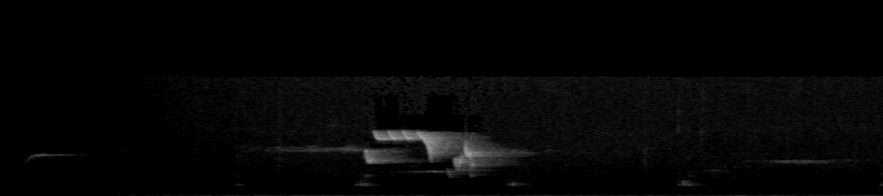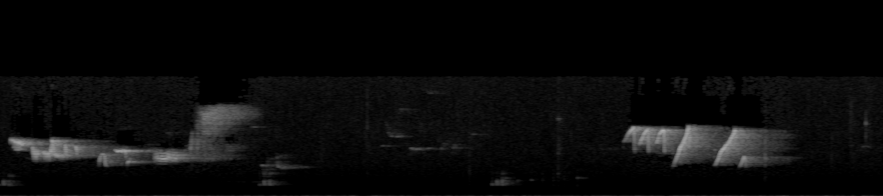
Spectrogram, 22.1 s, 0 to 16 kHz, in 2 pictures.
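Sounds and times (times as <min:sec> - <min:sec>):
ooruri singing: 0:03.1 - 0:06.8, 0:08.6 - 0:15.0, 0:15.8 - 0:17.8, 0:18.5 - 0:21.0.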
